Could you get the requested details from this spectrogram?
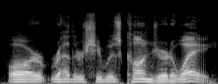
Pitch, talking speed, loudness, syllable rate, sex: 110 Hz, 165 wpm, -15 LUFS, 4.9 syllables/s, male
